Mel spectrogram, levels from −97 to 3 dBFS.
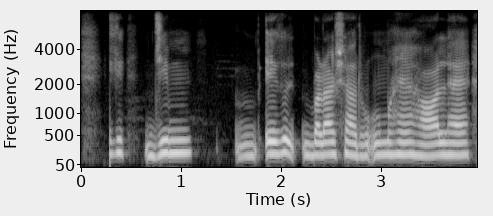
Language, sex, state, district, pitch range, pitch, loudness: Hindi, female, Chhattisgarh, Balrampur, 180-205 Hz, 185 Hz, -20 LUFS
